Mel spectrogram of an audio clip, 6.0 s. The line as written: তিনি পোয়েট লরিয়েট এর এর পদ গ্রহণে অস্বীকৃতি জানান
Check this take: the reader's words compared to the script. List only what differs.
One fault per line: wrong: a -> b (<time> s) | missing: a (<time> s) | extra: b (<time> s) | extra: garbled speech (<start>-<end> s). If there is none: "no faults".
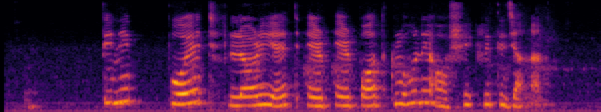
no faults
